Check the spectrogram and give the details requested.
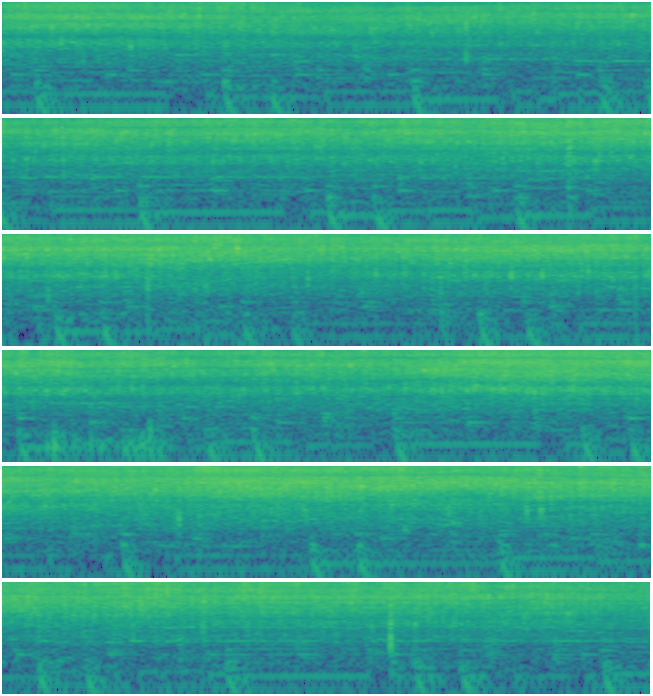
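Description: Chicken pieces shallow-frying in hot oil in an open pan, a steady sizzle. They are being browned only lightly, just until they take on a little colour.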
